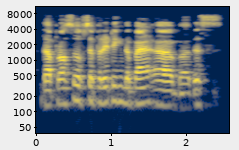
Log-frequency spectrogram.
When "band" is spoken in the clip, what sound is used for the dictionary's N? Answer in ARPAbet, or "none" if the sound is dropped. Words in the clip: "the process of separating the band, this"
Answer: none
